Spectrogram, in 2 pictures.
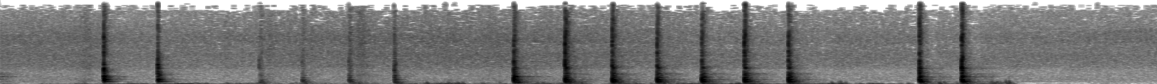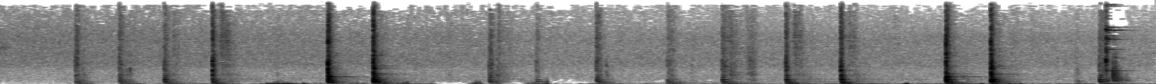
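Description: A hammer strikes wood overhead in sharp, repeated knocks.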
